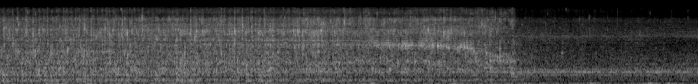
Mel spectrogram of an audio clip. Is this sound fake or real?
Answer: fake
